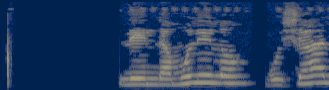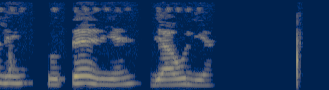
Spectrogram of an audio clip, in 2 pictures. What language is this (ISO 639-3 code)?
hem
